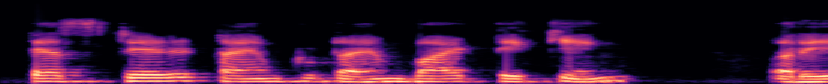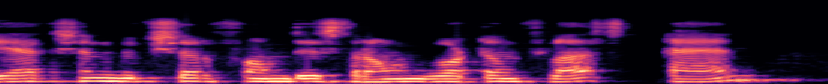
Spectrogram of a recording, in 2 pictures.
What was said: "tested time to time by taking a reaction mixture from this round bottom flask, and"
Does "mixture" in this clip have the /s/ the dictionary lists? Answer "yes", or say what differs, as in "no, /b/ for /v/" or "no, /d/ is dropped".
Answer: no, /s/ is dropped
